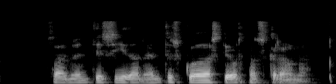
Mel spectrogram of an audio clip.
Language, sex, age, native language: Icelandic, male, 60-69, Icelandic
